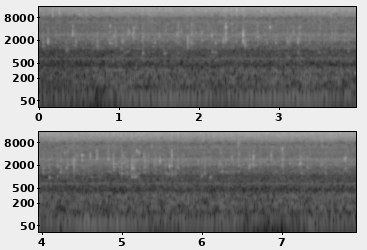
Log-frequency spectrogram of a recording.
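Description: Soy sauce poured from a full bottle into a cooking pan, a faint continuous trickle with scattered small drips and splashes, quiet and steady with no talking.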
